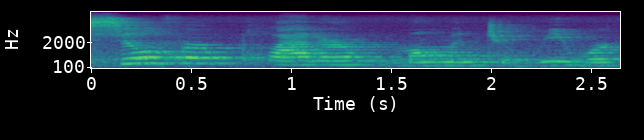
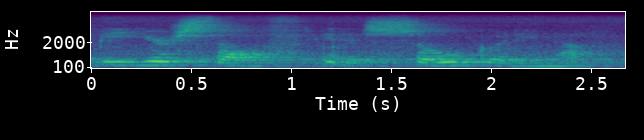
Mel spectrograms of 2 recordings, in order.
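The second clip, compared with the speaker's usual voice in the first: tender mother; 3 semitones lower, 7 dB quieter than usual. Retold or imitated. Mother softly reassuring her daughter before the dance. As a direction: gently reassure your daughter. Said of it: "And the daughter wept".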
